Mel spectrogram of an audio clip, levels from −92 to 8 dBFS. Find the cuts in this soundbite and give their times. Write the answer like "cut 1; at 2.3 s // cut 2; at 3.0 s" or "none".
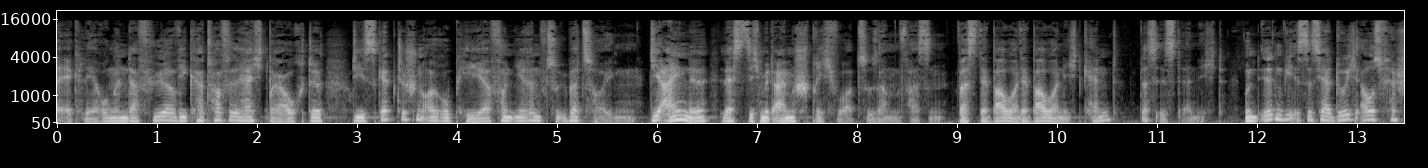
cut 1; at 1.2 s // cut 2; at 2.1 s // cut 3; at 3.0 s // cut 4; at 4.9 s // cut 5; at 5.9 s // cut 6; at 6.6 s // cut 7; at 8.9 s // cut 8; at 9.6 s // cut 9; at 11.8 s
